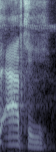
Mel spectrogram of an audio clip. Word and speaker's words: Abke: I know it's pronounced Abke.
